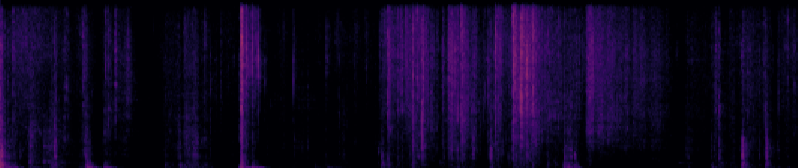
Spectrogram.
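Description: Cardboard box and packaging being handled and opened: four dull thumps as the box is knocked and set down, with crinkling and tearing of packaging in between.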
